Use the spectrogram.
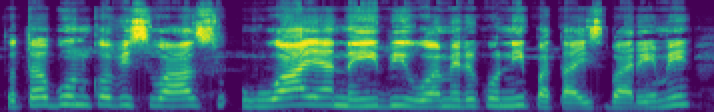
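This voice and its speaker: A woman's voice: high voice, brisk, fairly bright tone, dry recording, clean studio sound. A woman giving a detailed, step-by-step personal account in an interview. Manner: rambling, detailed step-by-step recounting. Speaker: interviewee recounting her complaint.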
